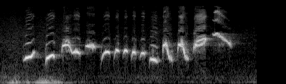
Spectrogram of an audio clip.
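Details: Lure song of the white-rumped shama, meant to draw a reply from a silent bird: a quick tumbling phrase of rich whistled notes, rising and falling, delivered rapidly for about two seconds, then silence.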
